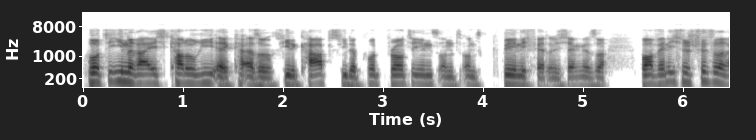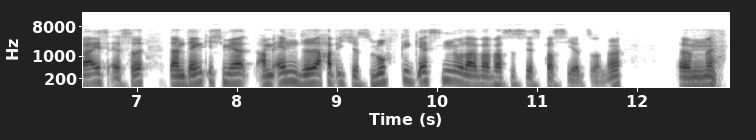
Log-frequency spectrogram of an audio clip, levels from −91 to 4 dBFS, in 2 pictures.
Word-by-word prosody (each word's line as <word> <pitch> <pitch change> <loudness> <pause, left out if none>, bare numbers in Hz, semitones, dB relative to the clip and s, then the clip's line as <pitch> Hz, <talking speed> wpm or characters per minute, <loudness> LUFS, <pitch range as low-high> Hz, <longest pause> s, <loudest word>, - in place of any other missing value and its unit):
proteinreich, 150 -3 +4
Kalorie 140 0 +2
äh, - - +5
ca 110 - -3
also 110 -1 +2
viel 120 +4 -2
Carbs, 130 +4 +3
viele 120 -3 -2
Prot 125 +4 -7
Proteins 130 -1 -1
und 115 -3 -9
und 120 -3 -8 0.2
wenig 125 -3 0
Fett“, 110 -1 -2
und 110 - -8
ich 100 -1 -12
denke 115 +1 -4
mir 115 - -6
so: 110 0 -4 0.3
„Boah, 135 0 +6
wenn 135 +4 -2
ich 160 - -7
'ne 155 - -2
Schüssel 155 +1 -1
Reis 135 +2 +4
esse, 135 +7 -3 0.2
dann 125 0 +3
denke 145 +5 0
ich 150 - -16
mir 145 0 +3
am 120 +2 -2
Ende, 145 -3 +3
habe - - +4
ich 140 - -17
jetzt 115 -5 -10
Luft 150 +5 -4
gegessen 175 +1 -4
oder 130 -6 +4
wa 120 -1 0
was 115 +1 -1
ist 110 -3 -16
jetzt 110 -2 -10
passiert?“ 105 - -6
So, - - -13
ne? - - -4 0.6
Ähm 115 +1 0
130 Hz, 215 wpm, -25 LUFS, 115-145 Hz, 0.6 s, Boah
